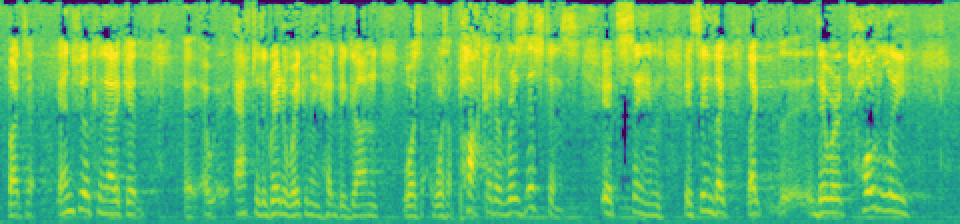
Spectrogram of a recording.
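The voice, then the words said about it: Boston Yankee accent. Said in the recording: “I was born and bred in Boston. Some of you can tell that I still have enough Yankee accent to not be able to hide that.”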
